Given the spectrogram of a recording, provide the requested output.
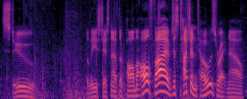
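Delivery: excited mock British play-by-play, swooping at big hits; British accent. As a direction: cast the match like a put-on British commentator. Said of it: "cast in British accent".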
